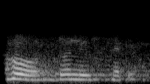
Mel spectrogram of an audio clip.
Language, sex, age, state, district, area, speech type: Marathi, female, 18-30, Maharashtra, Kolhapur, rural, conversation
